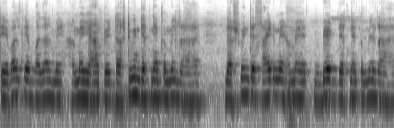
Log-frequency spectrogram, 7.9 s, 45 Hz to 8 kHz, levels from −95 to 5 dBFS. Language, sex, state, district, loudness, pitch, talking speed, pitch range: Hindi, male, Odisha, Khordha, -18 LUFS, 150 Hz, 190 wpm, 145-160 Hz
